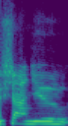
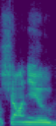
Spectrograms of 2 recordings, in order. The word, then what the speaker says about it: Shan Yu: But also Shan Yu, or Shan Yu, how you want to pronounce it.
